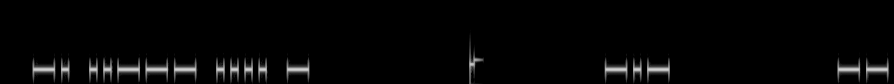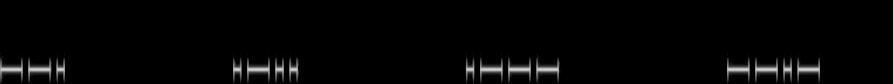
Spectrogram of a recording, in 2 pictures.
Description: Morse code, heard as a keyed tone, about 17 wpm, spaced as for 7 wpm, 700 Hz. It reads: N2HT K9LJQ
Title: USA Call Signs - 8x Character Spacing - 17wpm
